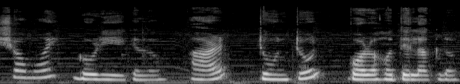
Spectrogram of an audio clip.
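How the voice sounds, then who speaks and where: A woman reading scripted narration for a children's animated story, as its storyteller. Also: on the high side, unhurried, slightly rough. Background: music and birdsong.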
